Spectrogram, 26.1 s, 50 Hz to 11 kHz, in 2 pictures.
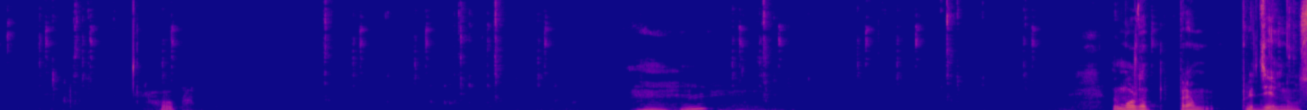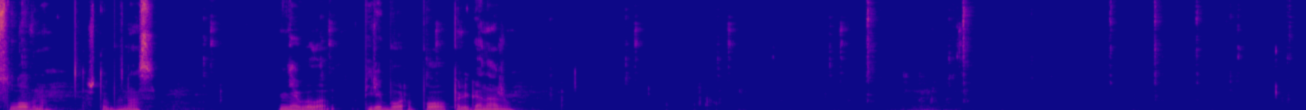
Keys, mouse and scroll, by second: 0.5 1, 0.9 click, 1.0 g, 3.6 click, 3.7 g, 4.4 scroll down 3, 4.6 shift+middle click, 5.4 click, 5.5-6.4 scroll up 2, 6.4 e, 7.7 click, 7.8 g, 9.1 click, 9.6 g, 10.5 e, 11.6 e, 12.9 shift+middle click, 13.5 e, 15.4 e, 16.5 e, 18.5 e, 19.5 e, 21.4 shift+click, 22.0 f, 22.4 2, 22.6 click, 22.9 f, 23.5 f.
